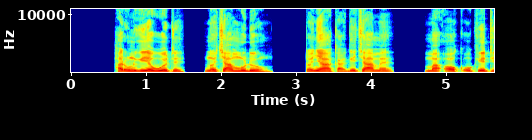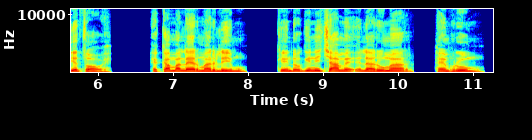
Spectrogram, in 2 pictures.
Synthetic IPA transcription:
haɾunɡɪjawote | nɔt͡ʃamːodo̰ŋ | tɔɲakaɡɪt͡ʃamɛ | maʔɔkoketjet̪ɔwɛ̰ | ɛkamalɛrmarlemu | kendoɡɪnɪt͡ʃamɛʔelaɾumar | hɛmbɾomṵ

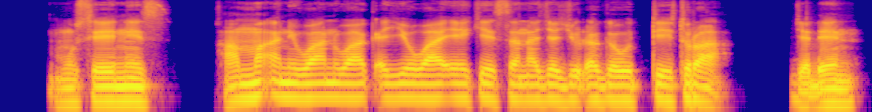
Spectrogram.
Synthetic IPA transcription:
mʊse̞ːnɪs | hɐmːɐʔɐnɪwaːnwaːkʼɐjːɔwaːʔe̞ːke̞ːsːɐnɐd͡ʒɐd͡ʒuːᶑɐɡɐʔʊt̪ːit̪ʊɾaː | d͡ʒɛ̰ᶑe̞ːn

